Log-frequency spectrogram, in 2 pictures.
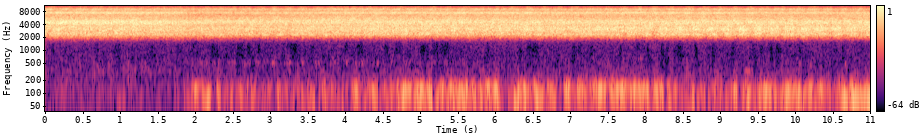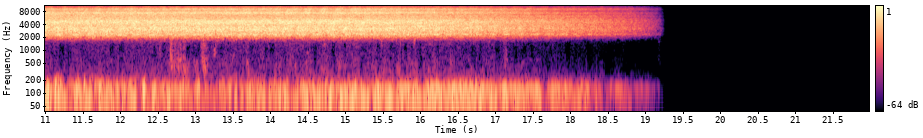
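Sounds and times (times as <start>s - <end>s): cicadas singing: 0.0s - 19.2s.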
